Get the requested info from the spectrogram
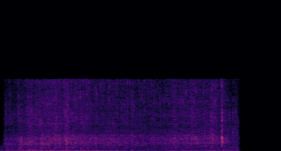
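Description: Sound effect of a stage curtain being drawn open: a steady swish of sliding fabric with a small click near the end, then it cuts off suddenly.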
